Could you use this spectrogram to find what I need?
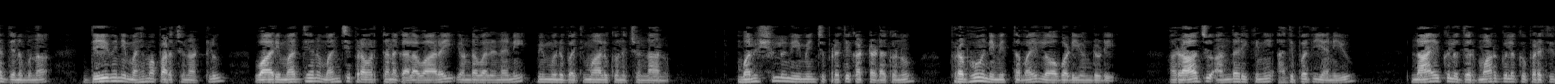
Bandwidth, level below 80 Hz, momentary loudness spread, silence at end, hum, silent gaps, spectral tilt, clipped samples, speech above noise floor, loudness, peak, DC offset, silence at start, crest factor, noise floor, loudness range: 6.6 kHz; -58 dBFS; 10 LU; 0 s; none; none; -6 dB/octave; under 0.1%; 39 dB; -24 LUFS; -2 dBFS; under 0.1%; 0 s; 22 dB; -63 dBFS; 3 LU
